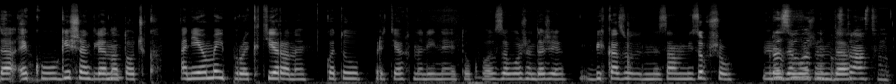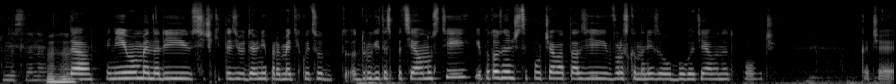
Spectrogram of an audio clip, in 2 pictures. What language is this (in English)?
Bulgarian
